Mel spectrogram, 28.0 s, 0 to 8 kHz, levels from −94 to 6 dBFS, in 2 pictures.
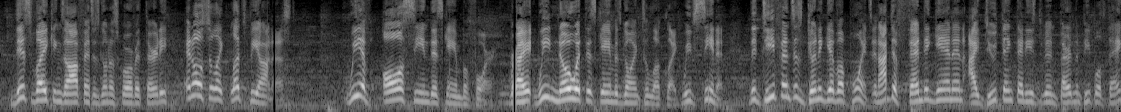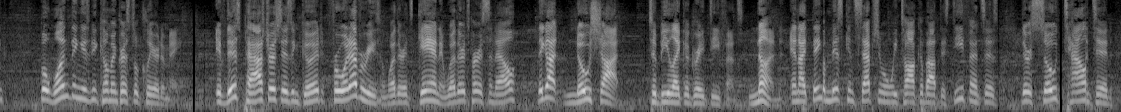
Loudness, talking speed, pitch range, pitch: -25 LUFS, 230 wpm, 175-225 Hz, 200 Hz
